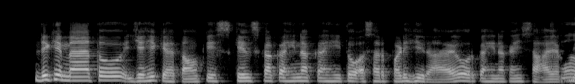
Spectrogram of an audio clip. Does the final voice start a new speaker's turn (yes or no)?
no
